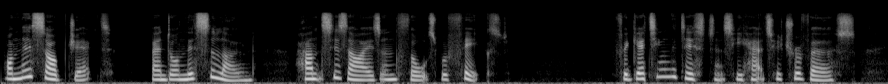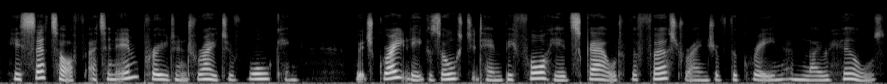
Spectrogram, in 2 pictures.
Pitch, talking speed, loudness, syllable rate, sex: 235 Hz, 155 wpm, -20 LUFS, 4.5 syllables/s, female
